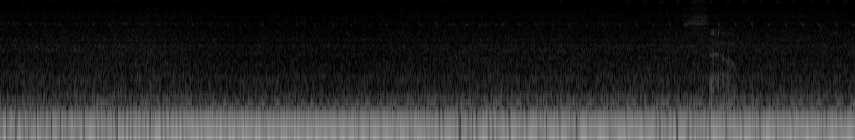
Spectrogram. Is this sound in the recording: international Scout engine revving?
yes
